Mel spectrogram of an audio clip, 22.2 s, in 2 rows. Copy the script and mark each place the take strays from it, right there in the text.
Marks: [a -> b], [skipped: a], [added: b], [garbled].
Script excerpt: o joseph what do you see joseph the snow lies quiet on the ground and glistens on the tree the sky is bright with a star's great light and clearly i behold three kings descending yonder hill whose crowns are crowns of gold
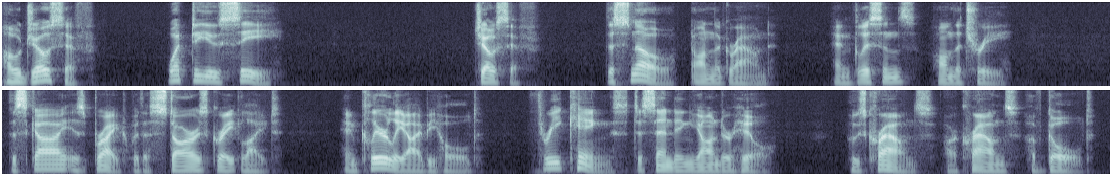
o joseph what do you see joseph the snow [skipped: lies quiet] on the ground and glistens on the tree the sky is bright with a star's great light and clearly i behold three kings descending yonder hill whose crowns are crowns of gold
